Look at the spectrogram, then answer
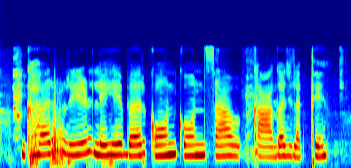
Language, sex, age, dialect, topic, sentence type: Chhattisgarhi, female, 18-24, Northern/Bhandar, banking, question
